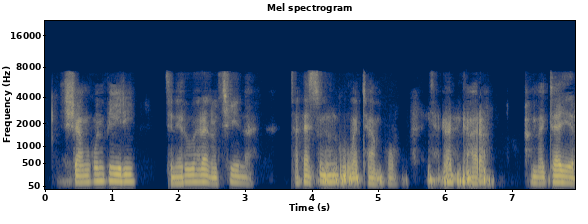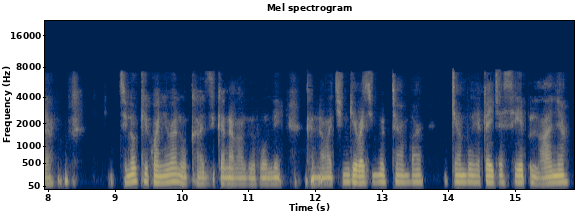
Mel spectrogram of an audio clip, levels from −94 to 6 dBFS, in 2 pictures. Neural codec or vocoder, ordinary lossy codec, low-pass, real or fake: codec, 16 kHz, 1.1 kbps, Voila-Tokenizer; AAC, 32 kbps; 7.2 kHz; fake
